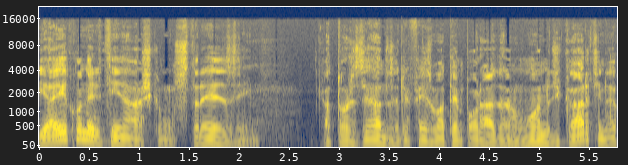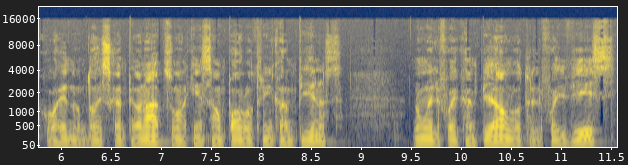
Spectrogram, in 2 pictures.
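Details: Adult man speaking; Normal adult speech.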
